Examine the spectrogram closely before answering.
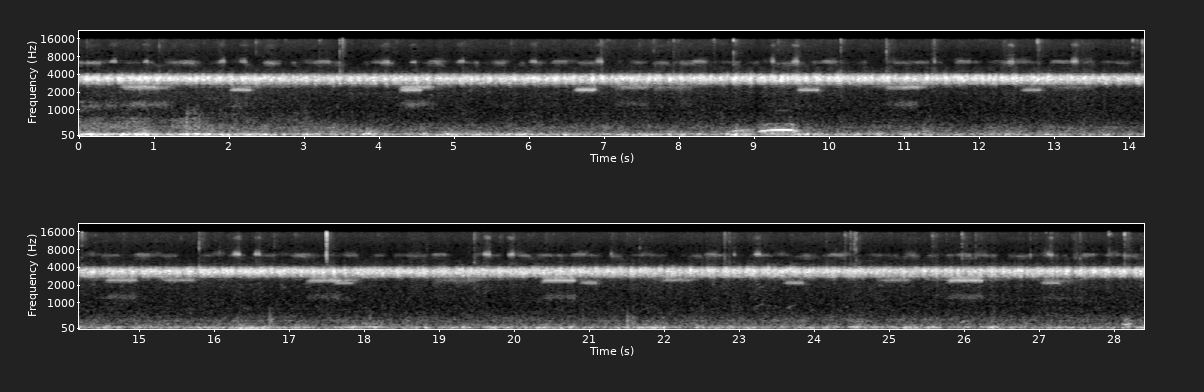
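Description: A campfire crackles and pops close by.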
